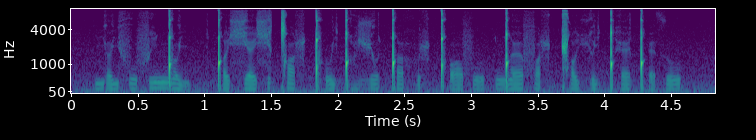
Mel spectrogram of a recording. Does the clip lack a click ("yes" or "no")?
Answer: no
